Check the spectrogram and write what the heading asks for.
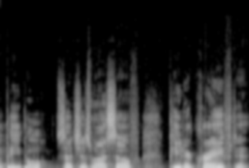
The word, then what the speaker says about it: Kreeft: but like for lay people such as myself, Peter Kreeft, it's pronounced Kreeft.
